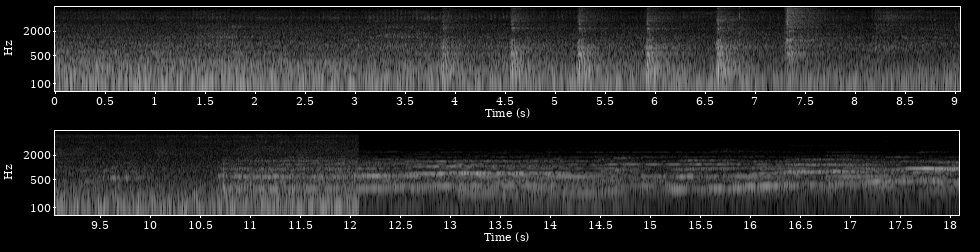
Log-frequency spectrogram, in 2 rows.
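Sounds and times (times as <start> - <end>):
train rumbling: 0.0 - 12.1
sharp metallic clanks: 3.8 - 8.5.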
